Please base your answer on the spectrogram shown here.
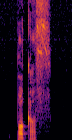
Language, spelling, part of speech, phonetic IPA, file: Polish, pokaz, noun, [ˈpɔkas], Pl-pokaz.ogg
